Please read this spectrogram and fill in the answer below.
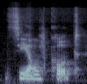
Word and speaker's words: Sialkot: So on the day of the murder, December 3rd, he said, the horrific vigilante attack in Sialkot, is that how you say it, Ali? Sialkot.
